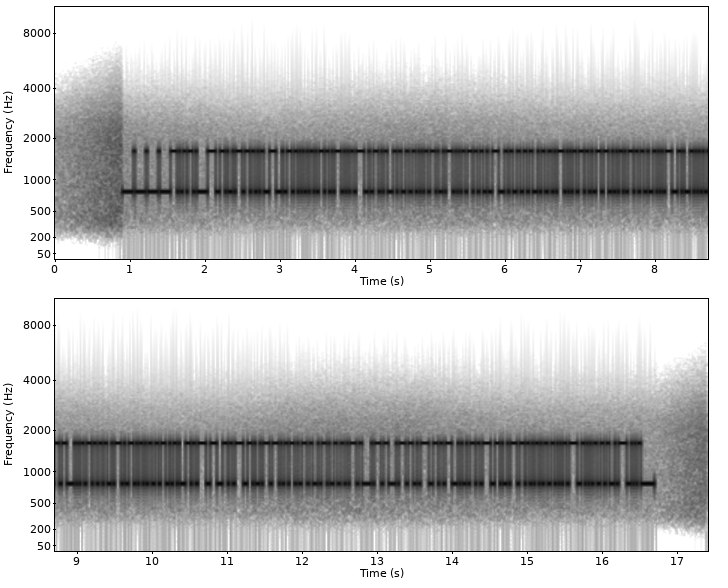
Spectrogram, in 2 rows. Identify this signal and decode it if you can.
RTTY (45.45 baud, 850 Hz shift), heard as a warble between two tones, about 1220 Hz centre. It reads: THE BOARD ESTABLISHES POLICIES AND PROGRAMS LEADING TO THE ACHIEVEMENT OF THE DISTRICTS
